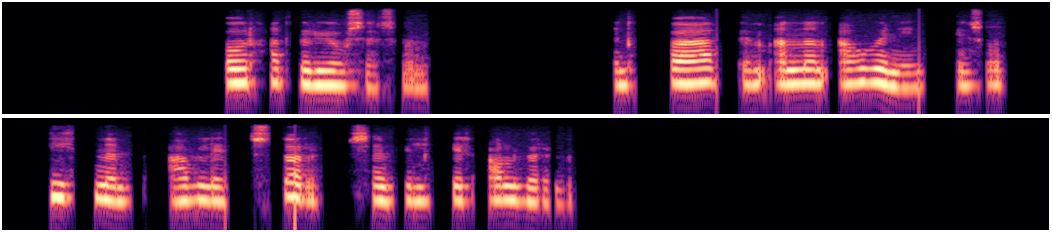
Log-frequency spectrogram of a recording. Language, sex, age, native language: Icelandic, female, 40-49, Icelandic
